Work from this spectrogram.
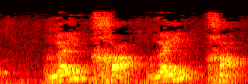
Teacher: இந்த இரண்டு எழுத்துக்களும் தொண்டையின் மேற்பாகத்தினால் வெளியாகக்கூடிய எழுத்துக்கள்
